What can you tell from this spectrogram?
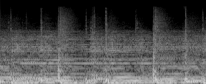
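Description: Instrumental rock background music with guitar and a steady drum beat.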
